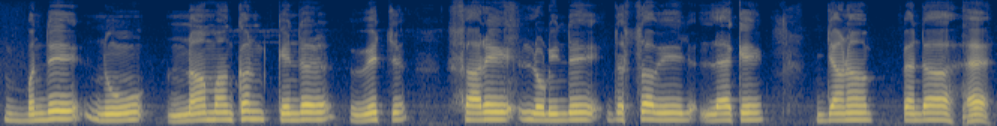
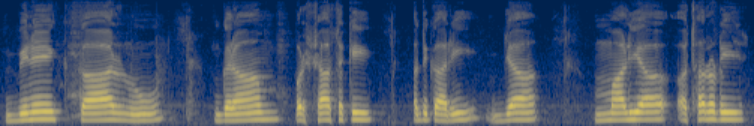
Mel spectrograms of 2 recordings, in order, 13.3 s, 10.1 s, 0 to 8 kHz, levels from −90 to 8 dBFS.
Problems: none marked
